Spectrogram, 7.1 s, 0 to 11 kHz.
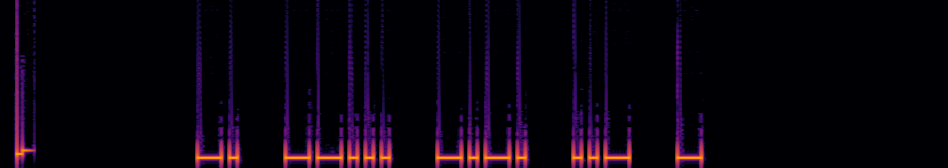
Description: Morse code, heard as a keyed tone, about 20 wpm, spaced as for 15 wpm, 700 Hz. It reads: N7CUT
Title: 173 Lesson 28g - Number 9 - Call Signs 20wpm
